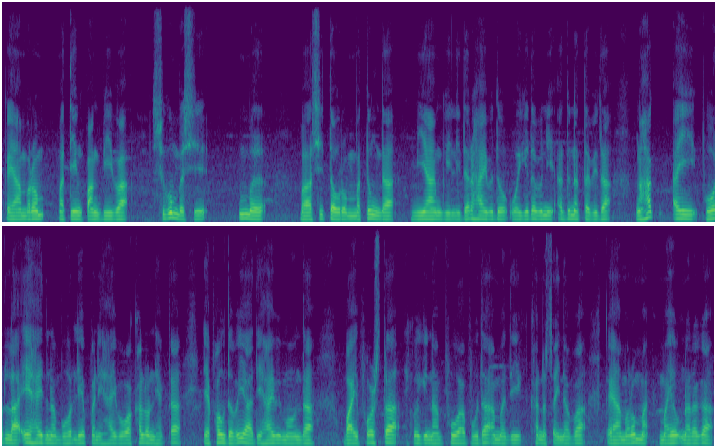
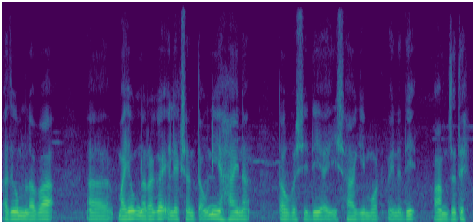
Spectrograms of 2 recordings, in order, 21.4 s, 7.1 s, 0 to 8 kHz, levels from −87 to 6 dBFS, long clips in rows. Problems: constant background noise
